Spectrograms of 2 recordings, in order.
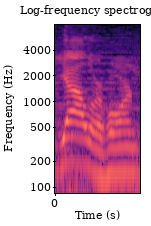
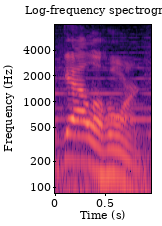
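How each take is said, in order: First: The name begins with a Y sound. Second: The name begins with a hard G sound. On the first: The speaker calls it wrong. "it's pronounced Yallerhorn, but it's not" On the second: The speaker calls it right. "This is a Galahorn"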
